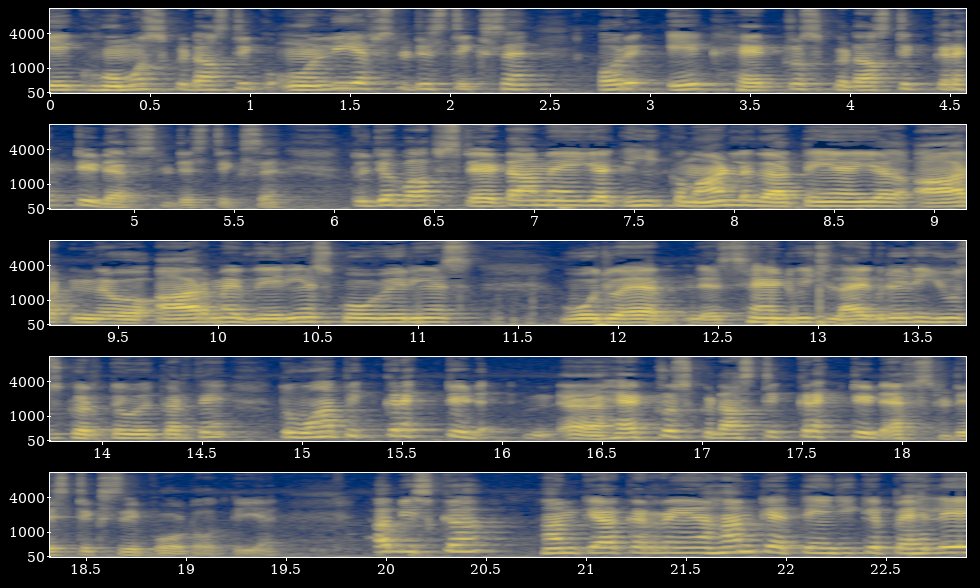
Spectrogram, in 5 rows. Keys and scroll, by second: 20.0 Down.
